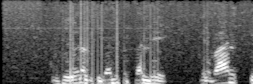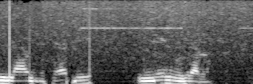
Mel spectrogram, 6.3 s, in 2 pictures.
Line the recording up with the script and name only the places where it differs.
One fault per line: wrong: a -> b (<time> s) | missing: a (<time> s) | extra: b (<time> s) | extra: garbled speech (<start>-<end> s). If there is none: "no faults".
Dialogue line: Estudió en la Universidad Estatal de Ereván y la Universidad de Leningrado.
no faults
